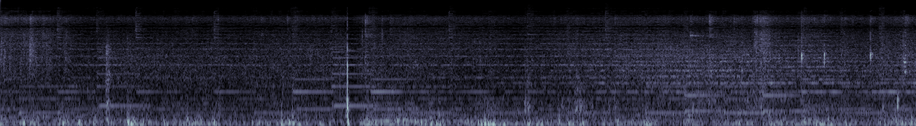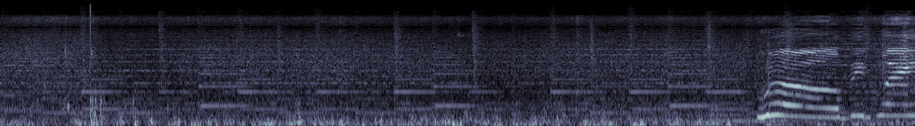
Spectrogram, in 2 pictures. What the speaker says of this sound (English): Whoa, big wave, Tazzy, look.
